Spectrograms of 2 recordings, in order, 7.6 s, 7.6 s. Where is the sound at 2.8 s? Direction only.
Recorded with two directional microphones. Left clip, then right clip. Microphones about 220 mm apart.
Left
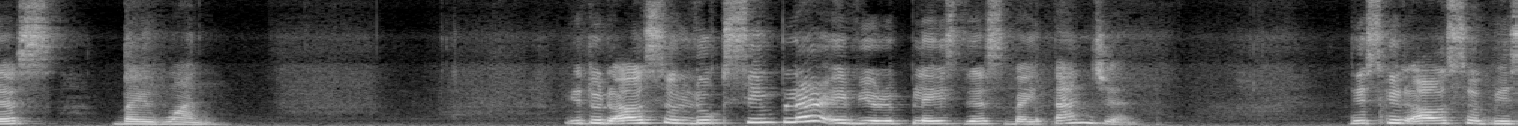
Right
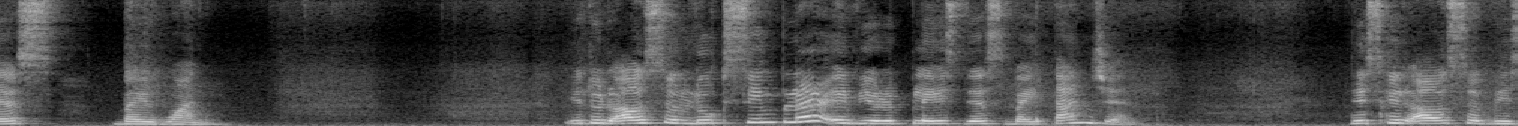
45° left (ahead or behind).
